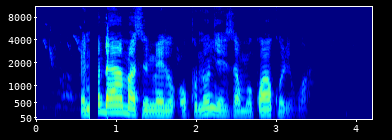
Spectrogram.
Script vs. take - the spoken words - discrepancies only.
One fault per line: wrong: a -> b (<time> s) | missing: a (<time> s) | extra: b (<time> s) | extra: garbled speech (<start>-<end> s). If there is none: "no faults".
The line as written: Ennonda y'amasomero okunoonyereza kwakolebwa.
extra: mwe (2.6 s)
